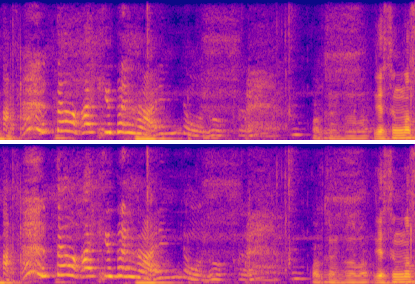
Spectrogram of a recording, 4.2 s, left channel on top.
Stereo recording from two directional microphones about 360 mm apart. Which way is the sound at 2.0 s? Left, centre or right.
Centre.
